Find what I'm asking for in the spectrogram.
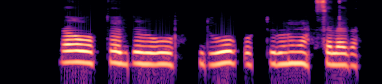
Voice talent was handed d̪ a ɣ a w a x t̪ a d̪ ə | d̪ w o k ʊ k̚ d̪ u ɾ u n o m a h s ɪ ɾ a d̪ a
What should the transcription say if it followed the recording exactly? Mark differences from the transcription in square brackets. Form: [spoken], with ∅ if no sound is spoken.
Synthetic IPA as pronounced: d̪ a ɣ a w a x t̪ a d̪ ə | d̪ w o k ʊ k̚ [t̪] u ɾ u n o m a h s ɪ [l] a d̪ a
